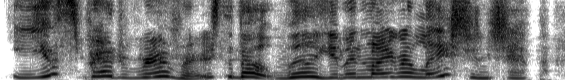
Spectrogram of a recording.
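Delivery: high, heated accusing voice; outraged confrontation; angry demand. Acted. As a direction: press her hard for an answer. Furious confrontation over rumors.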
